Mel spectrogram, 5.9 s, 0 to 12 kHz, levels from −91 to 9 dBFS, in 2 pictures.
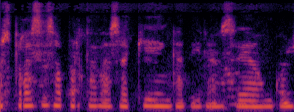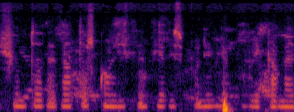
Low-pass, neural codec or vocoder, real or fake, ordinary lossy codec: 10.8 kHz; none; real; Opus, 32 kbps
